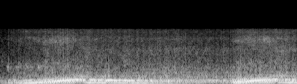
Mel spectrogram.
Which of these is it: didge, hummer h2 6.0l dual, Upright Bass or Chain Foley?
hummer h2 6.0l dual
